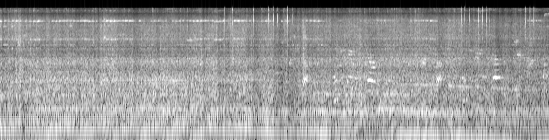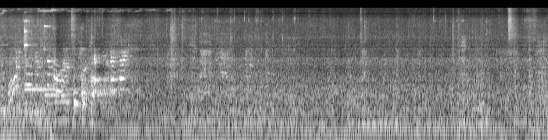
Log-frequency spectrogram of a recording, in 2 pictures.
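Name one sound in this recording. Tyres roll along asphalt.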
